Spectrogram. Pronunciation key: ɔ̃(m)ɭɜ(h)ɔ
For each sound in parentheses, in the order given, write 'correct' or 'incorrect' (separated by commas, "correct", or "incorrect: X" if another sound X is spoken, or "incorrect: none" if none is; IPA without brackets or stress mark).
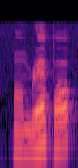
correct, incorrect: p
